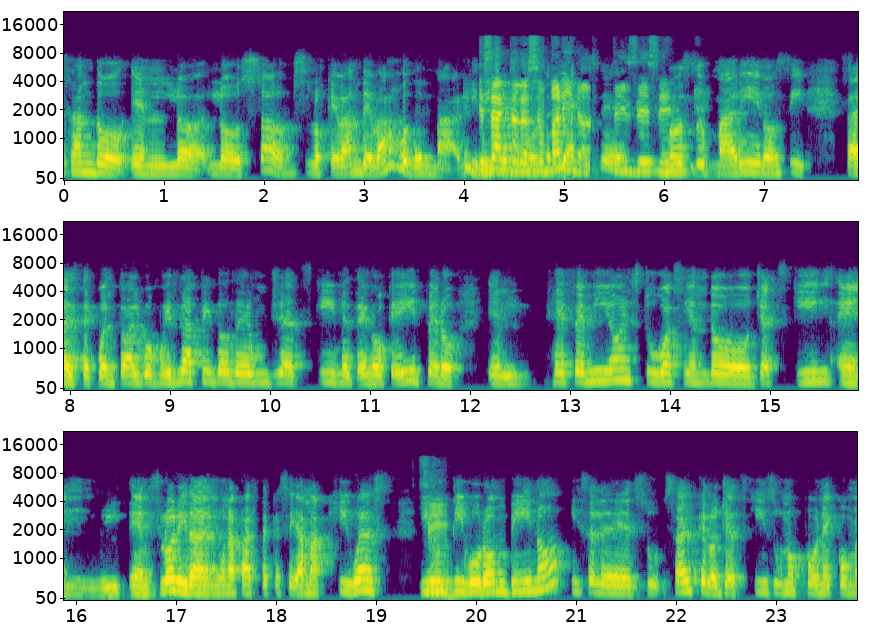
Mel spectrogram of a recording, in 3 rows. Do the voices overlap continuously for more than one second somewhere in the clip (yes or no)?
yes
